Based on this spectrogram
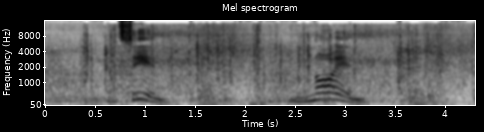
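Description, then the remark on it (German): Oars splash through the water as a rowing boat takes its first five start strokes, with steady rushing water noise and two drawn-out shouted calls rising above it. “Alles klar, die 5 Startschläge, die hören wir gerade und jetzt müssten gleich die schnellen 10 kommen.”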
